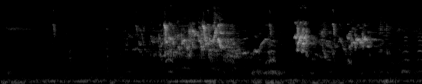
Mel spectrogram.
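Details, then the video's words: Quiet start, then finches at play break into a burst of bright high chirps around mid-clip, followed by a second shorter flurry of sharp tweets. "Cute Birds Chirping Sounds | Beautiful Finches Playing"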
